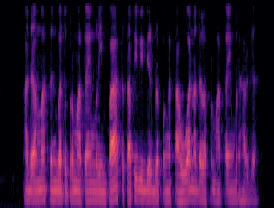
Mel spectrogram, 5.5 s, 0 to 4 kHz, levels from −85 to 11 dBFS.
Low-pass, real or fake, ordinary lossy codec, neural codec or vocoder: 3.6 kHz; real; Opus, 64 kbps; none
